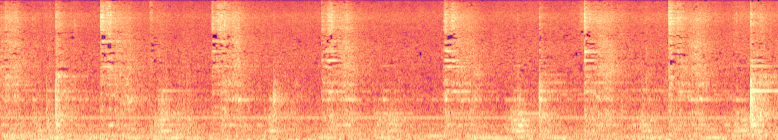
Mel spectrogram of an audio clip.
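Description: Metal slotted spatula scraping and turning jengkol frying in oil in a metal pan, a short scrape about every second over a low sizzle.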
